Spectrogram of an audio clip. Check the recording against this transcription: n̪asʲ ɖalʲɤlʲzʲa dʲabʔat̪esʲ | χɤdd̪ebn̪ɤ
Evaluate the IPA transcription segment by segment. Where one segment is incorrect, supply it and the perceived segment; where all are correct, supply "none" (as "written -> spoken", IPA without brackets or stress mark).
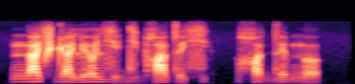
ʔ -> χ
